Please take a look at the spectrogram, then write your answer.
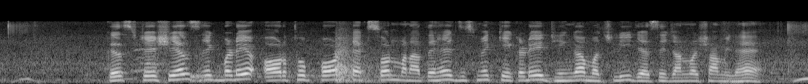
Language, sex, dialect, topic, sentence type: Hindi, male, Hindustani Malvi Khadi Boli, agriculture, statement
